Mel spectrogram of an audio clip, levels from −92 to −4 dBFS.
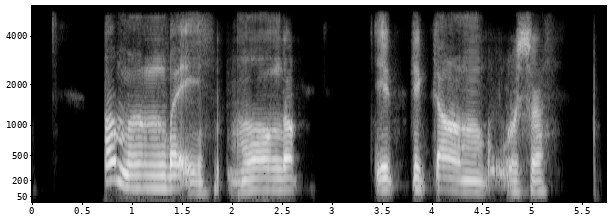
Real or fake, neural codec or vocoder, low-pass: fake; codec, 16 kHz, 2 kbps, X-Codec, HuBERT features, trained on general audio; 5.4 kHz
